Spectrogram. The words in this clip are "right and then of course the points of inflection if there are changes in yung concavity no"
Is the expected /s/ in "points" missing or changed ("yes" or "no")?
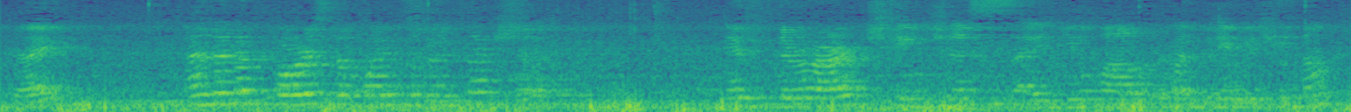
yes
